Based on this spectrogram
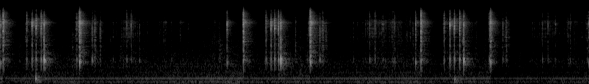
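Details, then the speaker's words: Kodak Retina IIIC camera, shutter release tested after reassembly: a crisp extra click lands just before the shutter fires each time. The film advance is released too early because the screw atop the film release shaft is too high. "now i'm checking the action of the shutter release and i can tell it's releasing the film release the film advance before we get to the point where the shutter fires you hear the click that's the film advance freed up and then the shutter goes"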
